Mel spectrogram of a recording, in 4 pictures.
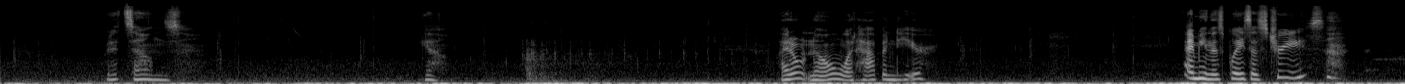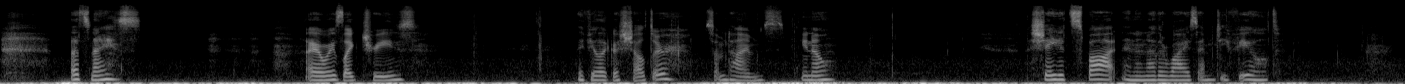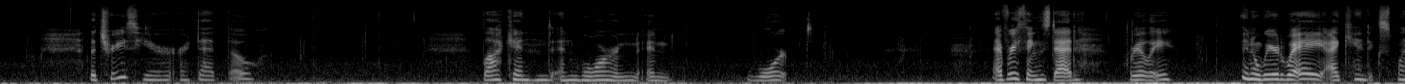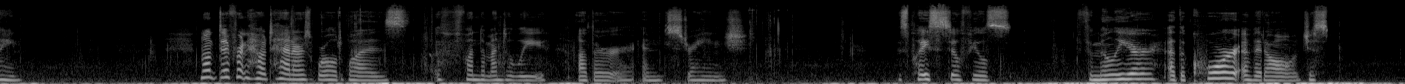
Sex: female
